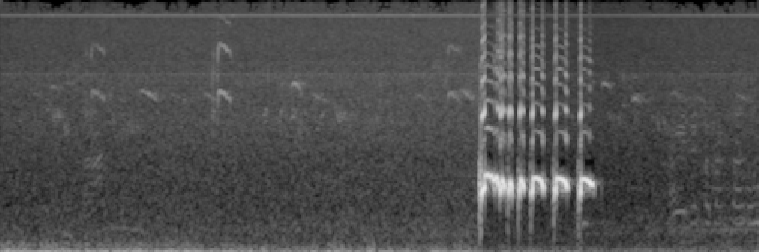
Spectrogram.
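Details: A single burst of rapid, clipped cooing notes from a local zebra dove, a female calling a male, arriving after several seconds of low rumbling background with faint distant chirps.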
